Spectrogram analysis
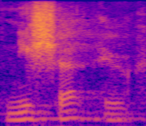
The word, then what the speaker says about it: Naoise: las tuyas o esta nisha que se escribe naoise pero se pronuncia nisha igual ahora hemos aprendido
